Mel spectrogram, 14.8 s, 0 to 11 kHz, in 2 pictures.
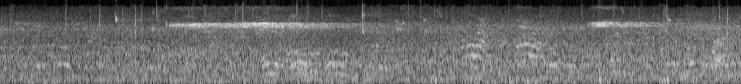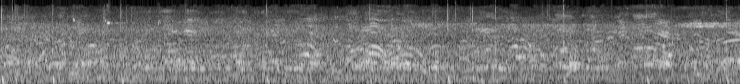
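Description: Basketball game on a hardwood court: a ball bouncing, sneakers squeaking in short chirps, and a steady background of voices in a big hall. Two short high tones sound about 2 s and 6 s in.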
